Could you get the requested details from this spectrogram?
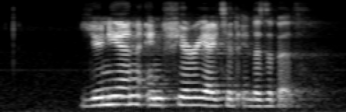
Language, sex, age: English, female, 19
